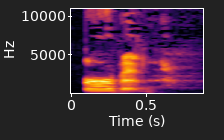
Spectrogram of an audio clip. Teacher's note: And think of the word ban, black. Now in the word urban, herb is purple, the stressed part, and ban becomes bun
